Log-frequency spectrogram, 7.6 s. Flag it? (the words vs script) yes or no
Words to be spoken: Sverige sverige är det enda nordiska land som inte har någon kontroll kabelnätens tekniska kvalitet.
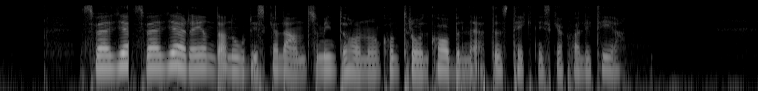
no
